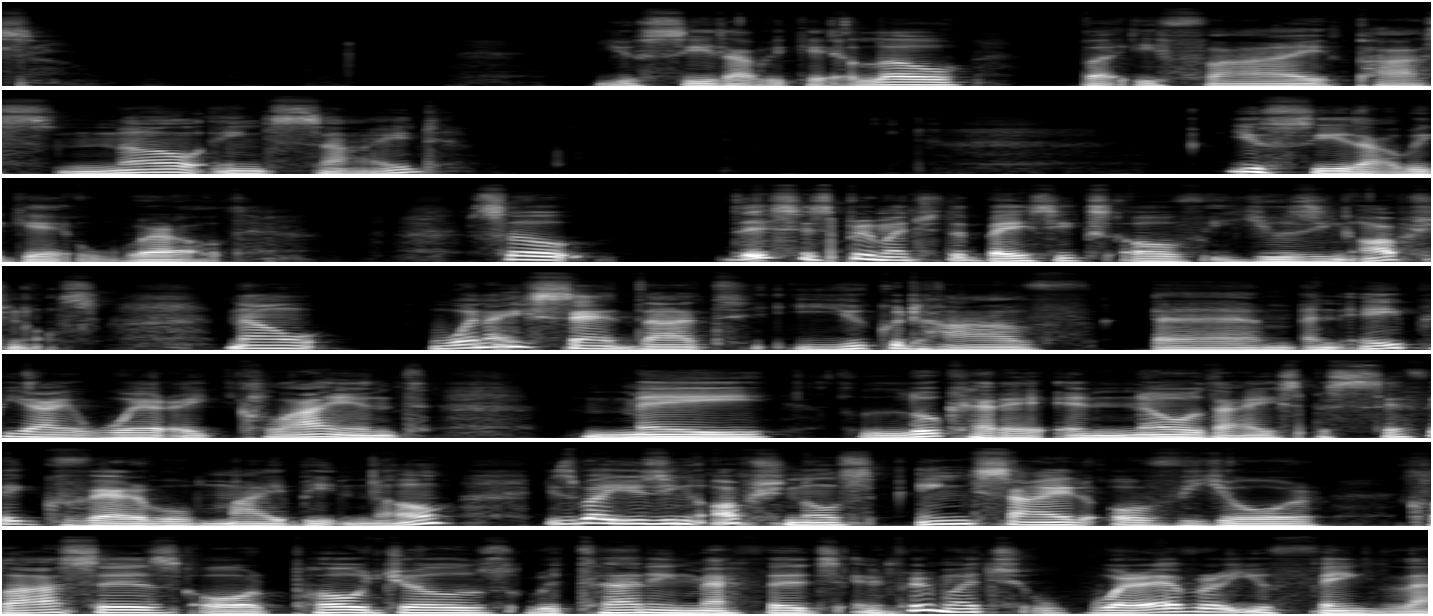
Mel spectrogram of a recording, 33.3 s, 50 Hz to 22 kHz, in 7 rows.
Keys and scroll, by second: 0.3 ctrl+F5, 7.5 ctrl+F5.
